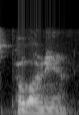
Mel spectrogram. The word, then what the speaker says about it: Polonia: How do you say it? It's Polonia. Polonia. I need to add that I.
